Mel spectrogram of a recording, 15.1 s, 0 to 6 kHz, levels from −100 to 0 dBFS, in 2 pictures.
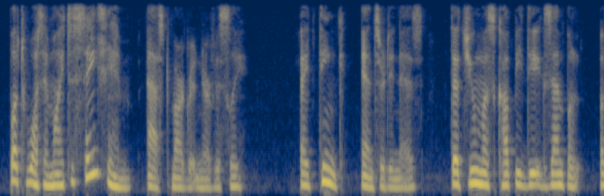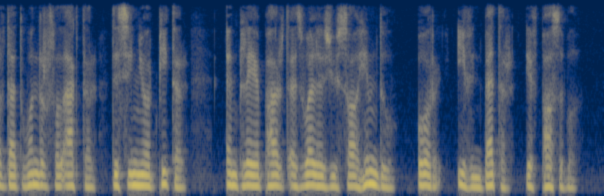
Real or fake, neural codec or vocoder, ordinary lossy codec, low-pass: real; none; Opus, 64 kbps; 5.4 kHz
